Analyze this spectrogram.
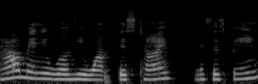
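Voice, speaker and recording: This is a put-on character voice, female-sounding and high-pitched for a woman. It moves at a moderate pace. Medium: read story.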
